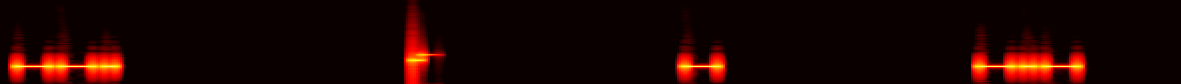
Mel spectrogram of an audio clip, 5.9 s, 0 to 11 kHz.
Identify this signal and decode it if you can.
Morse code, heard as a keyed tone, about 22 wpm, spaced as for 6 wpm, 700 Hz. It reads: G TK
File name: Top 90 QSO Elements - 8x Character Spacing - 22wpm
